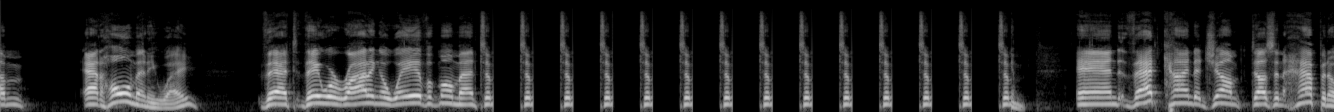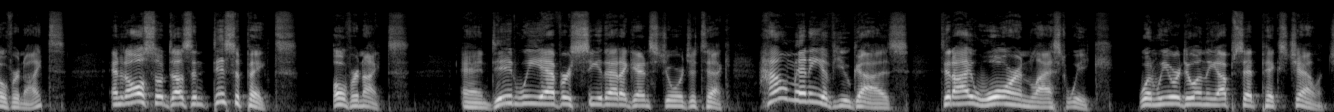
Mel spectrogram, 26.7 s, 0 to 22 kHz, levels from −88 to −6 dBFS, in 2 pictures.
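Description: Stutter with silent gaps from 4.93 to 10.11 s in this speech clip: a 121 ms fragment repeats 13 times every 399 ms with 277 ms silences between, likely from a stalled stream replaying its last fragment, and the audio due in that span is lost.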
